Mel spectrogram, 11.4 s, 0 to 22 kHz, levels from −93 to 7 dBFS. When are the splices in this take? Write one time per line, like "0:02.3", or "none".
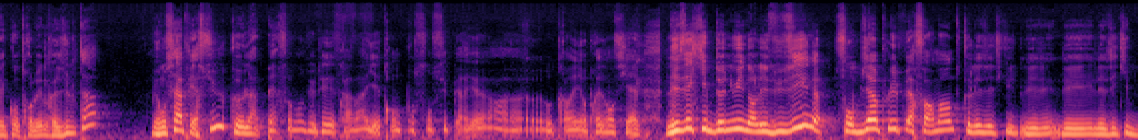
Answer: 0:01.3
0:06.5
